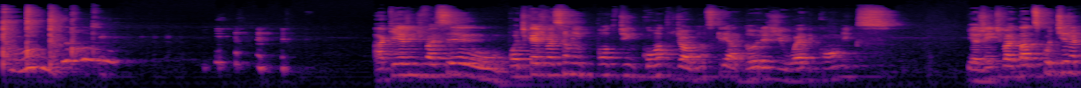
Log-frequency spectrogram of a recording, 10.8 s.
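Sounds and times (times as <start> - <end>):
hand clapping: 0.0 - 1.2
person cheering: 0.0 - 1.3
speech: 3.8 - 9.0, 9.7 - 10.8.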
